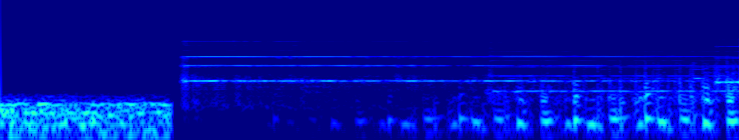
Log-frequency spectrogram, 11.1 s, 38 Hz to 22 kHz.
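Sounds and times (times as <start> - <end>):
soft low pulsing loop: 0.0 - 2.6, 6.9 - 11.0.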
